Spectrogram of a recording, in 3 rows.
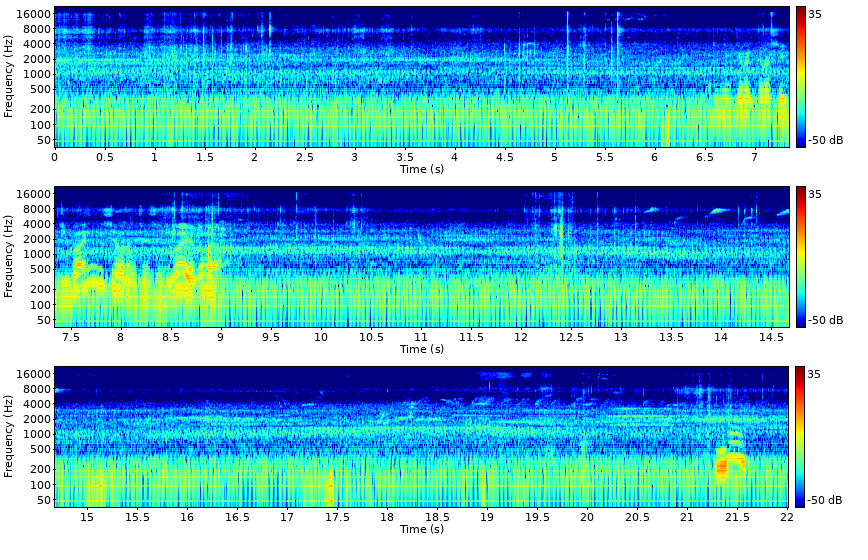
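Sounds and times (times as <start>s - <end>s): steady background hum: 0.0s - 22.0s
faint bird chirps: 15.8s - 21.9s.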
